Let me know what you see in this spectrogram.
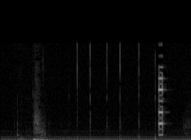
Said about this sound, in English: So I'm dialing this radio back down to where it beeps. Now you heard it beep.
